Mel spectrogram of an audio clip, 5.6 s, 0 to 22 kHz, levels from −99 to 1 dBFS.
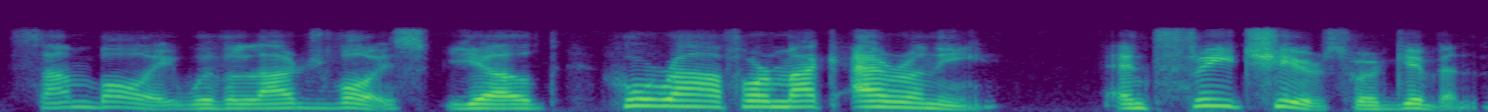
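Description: Speech clip with automatic gain rising from 0.12 to 2.26 s: the gain control judged the input too quiet and lifted it gradually by about 9 dB, so voice and background swell up together. The AMR wideband (HD Voice) coding sounds fairly clean, consistent with a mid rate around 12.65 kbit/s.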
